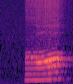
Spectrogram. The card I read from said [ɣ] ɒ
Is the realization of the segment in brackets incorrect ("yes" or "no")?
no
